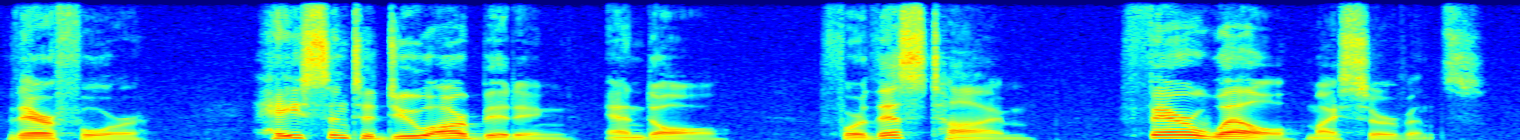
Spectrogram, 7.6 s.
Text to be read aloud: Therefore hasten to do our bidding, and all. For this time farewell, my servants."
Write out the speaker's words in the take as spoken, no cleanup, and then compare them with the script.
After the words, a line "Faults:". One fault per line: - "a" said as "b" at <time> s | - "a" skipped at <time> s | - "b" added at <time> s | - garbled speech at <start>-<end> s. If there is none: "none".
Therefore hasten to do our bidding, and all. For this time farewell, my servants."
Faults:
none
